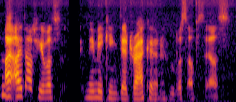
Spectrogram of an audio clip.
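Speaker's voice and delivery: ordinary delivery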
